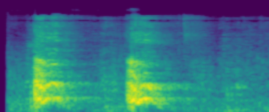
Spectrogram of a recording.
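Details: Labrador Retriever puppy acting mad at its owner to get one more prasad offering: two short sharp barks about half a second apart, then a faint third yelp.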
